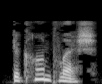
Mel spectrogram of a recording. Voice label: "Accomplish", English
